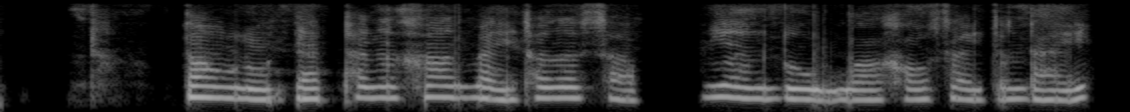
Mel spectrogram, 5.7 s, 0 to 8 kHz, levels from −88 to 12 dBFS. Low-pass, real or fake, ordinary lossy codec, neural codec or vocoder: 7.2 kHz; fake; none; codec, 16 kHz, 4 kbps, FreqCodec, smaller model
